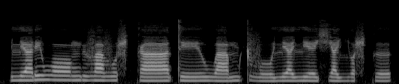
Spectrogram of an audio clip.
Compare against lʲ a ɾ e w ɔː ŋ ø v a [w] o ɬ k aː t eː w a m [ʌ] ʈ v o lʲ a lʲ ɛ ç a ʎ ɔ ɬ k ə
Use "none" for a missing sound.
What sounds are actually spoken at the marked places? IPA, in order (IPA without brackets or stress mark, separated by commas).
v, ə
